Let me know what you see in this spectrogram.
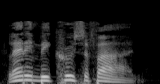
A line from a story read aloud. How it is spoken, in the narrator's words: they all cried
